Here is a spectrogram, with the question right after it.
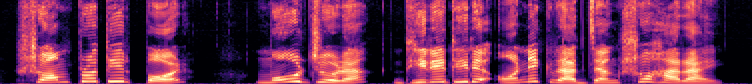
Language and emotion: Bengali, neutral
